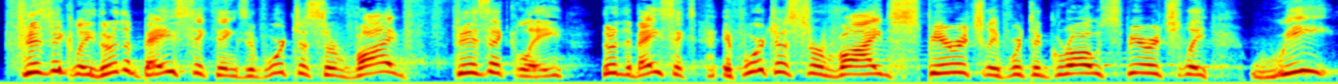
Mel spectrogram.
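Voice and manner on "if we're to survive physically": ordinary delivery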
